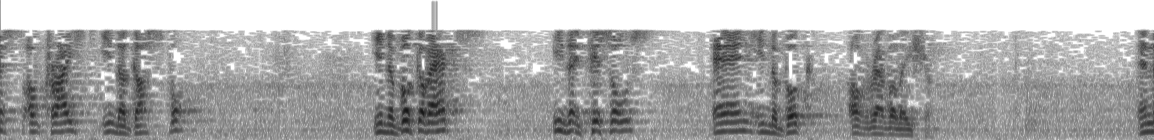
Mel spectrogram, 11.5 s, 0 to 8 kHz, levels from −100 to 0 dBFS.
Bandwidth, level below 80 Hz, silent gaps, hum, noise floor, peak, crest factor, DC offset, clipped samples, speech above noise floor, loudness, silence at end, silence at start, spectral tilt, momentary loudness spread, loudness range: 4.3 kHz; -60 dBFS; none; none; -45 dBFS; 0 dBFS; 22 dB; under 0.1%; under 0.1%; 26 dB; -19 LUFS; 0 s; 0 s; -7 dB/octave; 20 LU; 6 LU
